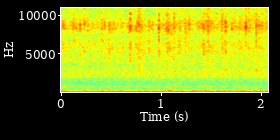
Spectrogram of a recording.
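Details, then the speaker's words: Carbureted V8 with a 236/242 @ .050 cam on 112 lobe separation, after the idle circuit passages were drilled and the mixture screws tuned to cure an erratic idle: deep, choppy, steady lope without hunting or stumbling, runs smooth. "got a nice idle to it but it's not jumping all over the place it's not acting stupid and idle smooth the engine runs smooth"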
